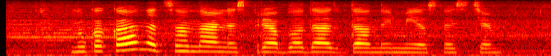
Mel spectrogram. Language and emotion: Russian, neutral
